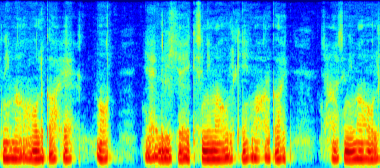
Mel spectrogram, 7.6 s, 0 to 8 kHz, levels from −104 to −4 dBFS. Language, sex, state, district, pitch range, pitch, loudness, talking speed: Hindi, male, Maharashtra, Aurangabad, 105-120 Hz, 110 Hz, -17 LUFS, 140 wpm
